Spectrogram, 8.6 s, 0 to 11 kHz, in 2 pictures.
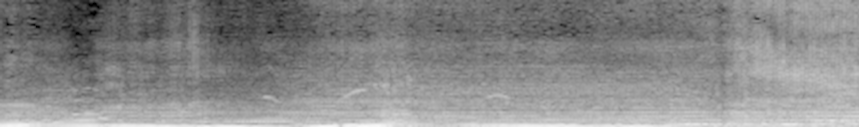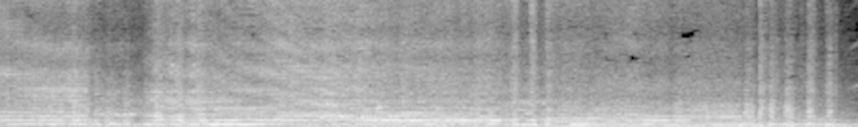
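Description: Nissan VQ35DE 3.5-litre V6 in a Toyota Cressida spinning its rear tyres. In the first few seconds the revs fall and climb again twice. Then the engine is held high and steady while the tyres screech.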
